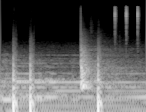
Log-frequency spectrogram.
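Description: Smooth R&B instrumental: deep, punchy kick drum beats over a low bass and held chords, with two light hi-hat taps near the end.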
